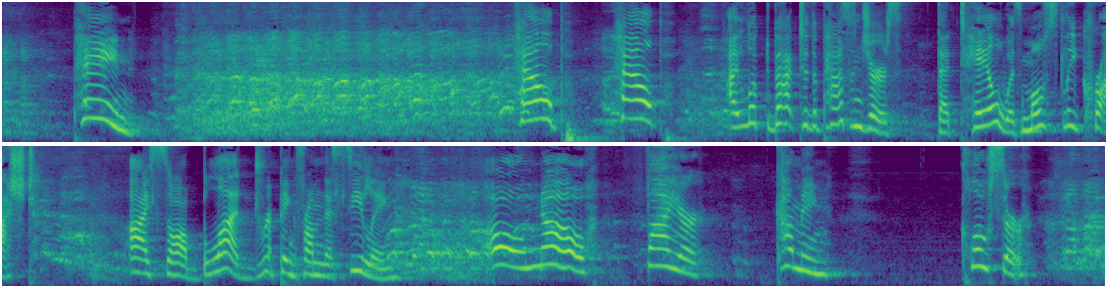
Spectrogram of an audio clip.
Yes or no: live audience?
yes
